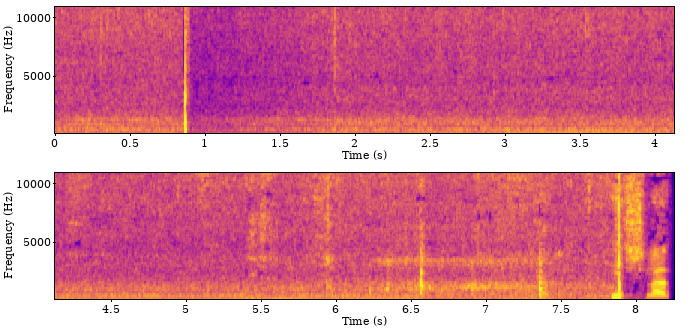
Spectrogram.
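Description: Low rumble with a steady hum beneath it, and a few small clicks from hands and thread being worked in the looper area of an overlock machine; one sharper click comes just under a second in.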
